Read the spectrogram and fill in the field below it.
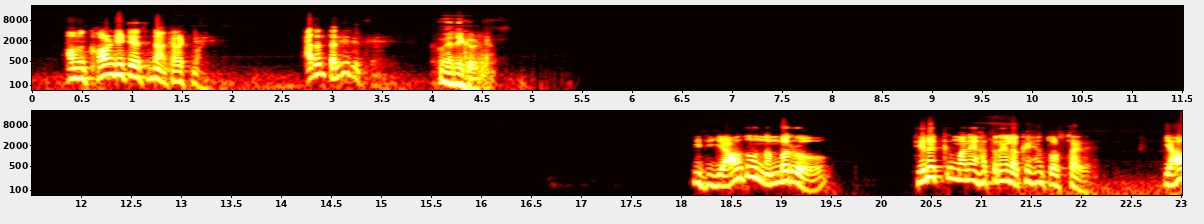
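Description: A man speaks firmly and close by.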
